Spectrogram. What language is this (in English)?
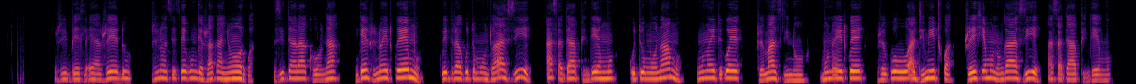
Ndau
